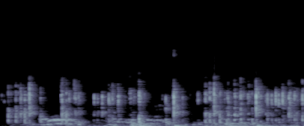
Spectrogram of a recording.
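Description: Quick, steady clatter of keys as a command is typed on a computer keyboard, close and fairly quiet, with dense bursts of keystrokes and brief pauses between them.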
